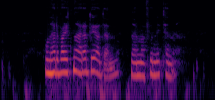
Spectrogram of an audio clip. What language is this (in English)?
Swedish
